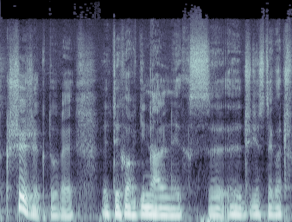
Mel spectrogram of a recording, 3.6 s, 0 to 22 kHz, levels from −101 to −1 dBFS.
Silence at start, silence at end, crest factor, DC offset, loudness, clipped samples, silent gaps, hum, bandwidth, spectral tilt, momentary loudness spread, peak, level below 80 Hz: 0 s; 0 s; 16 dB; under 0.1%; -17 LUFS; under 0.1%; none; none; 16.5 kHz; -4.5 dB/octave; 8 LU; -2 dBFS; -28 dBFS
